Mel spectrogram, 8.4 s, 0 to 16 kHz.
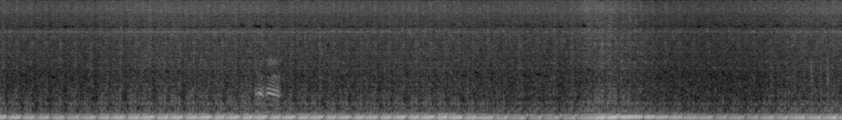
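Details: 1951 Pontiac Chieftain first start in revival, no radiator, electric fuel pump on 12 V boat battery, 6 V system: deep, loud, uneven chuffing idle, about three or four pulses a second, steady; typical of exhaust broken open ahead of muffler.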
